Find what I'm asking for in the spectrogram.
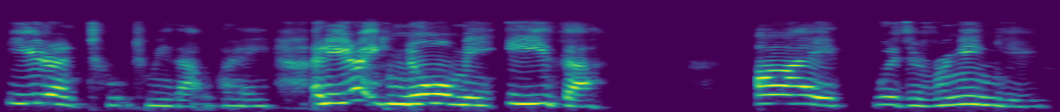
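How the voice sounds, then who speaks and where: A woman reading a story aloud, voicing an angry, bullying father who shouts at his wife. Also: sits high, normal speed, dull audio. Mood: menacing. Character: angry abusive father, middle-aged man. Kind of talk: audiobook-style story reading.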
